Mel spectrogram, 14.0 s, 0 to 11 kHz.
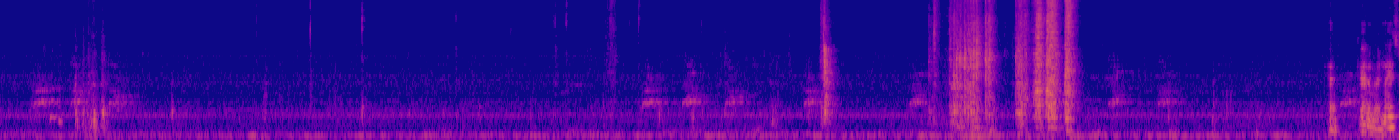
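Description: Tape being torn and picked at on an Insta360 Go 3 action camera box: scattered crackling paper and tape rips, with a louder tearing flurry near the middle, all fairly close and soft.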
